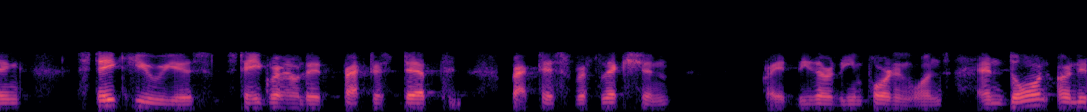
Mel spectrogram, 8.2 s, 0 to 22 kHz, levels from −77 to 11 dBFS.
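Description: The whole thing runs through a G.729 codec, and the damage is easy to hear. The line is squeezed into roughly 250 Hz to 3.6 kHz, so it's thin with no top end. On top of that there's the slightly rough, synthetic edge you get when speech is rebuilt from a vocal tract filter, a pitch predictor and a few pulses per frame. That character fits a G.729A stream at 8 kbit/s.

At 2.09 to 2.26 s there's VoIP packet loss concealed by the speech codec. The decoder lost about 30 ms of audio, which fits three 10 ms frames. It filled the gap by repeating its last pitch and filter at falling gain, so the speech smears into a buzzy tone or coloured noise that fades. It stays a bit weak for a moment after packets come back. The same thing happens again at 7.26 to 7.38 s. This time about 70 ms went missing, roughly seven frames' worth, so the stretched patch is longer.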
